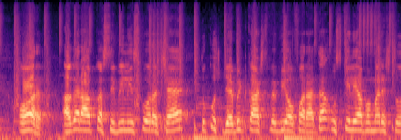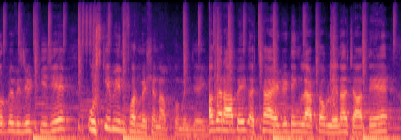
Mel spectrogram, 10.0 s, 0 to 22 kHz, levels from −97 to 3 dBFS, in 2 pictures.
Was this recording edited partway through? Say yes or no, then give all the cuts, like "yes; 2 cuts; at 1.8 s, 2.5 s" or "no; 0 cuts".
yes; 1 cut; at 7.6 s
